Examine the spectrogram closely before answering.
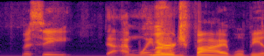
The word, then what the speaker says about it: Merge V: You got to spell it on radio phonetically. Merge but I'm saying how it really is, Merge 5.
